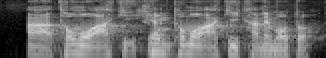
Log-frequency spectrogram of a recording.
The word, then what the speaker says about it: Tomoaki Kanemoto: One of the players that I was fascinated as I read your site, and you're going to have to help me when I butcher this name, is Tomokiya Kanemoto. – Tomoaki Kanemoto. Yeah.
